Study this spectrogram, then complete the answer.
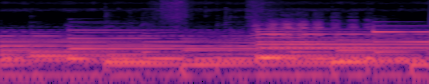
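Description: Sheep bleat in Minecraft gameplay, several short wavering bleats in succession, fairly clear and moderately loud over a soft, sustained ambient music background.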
